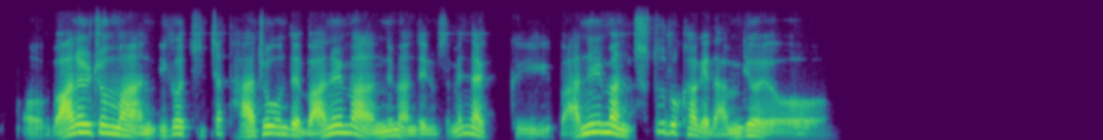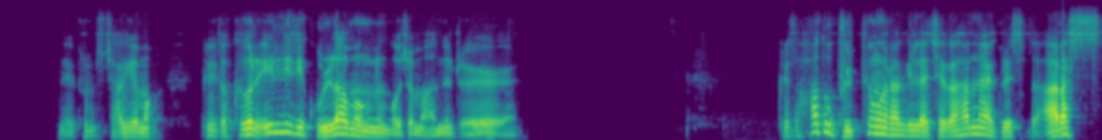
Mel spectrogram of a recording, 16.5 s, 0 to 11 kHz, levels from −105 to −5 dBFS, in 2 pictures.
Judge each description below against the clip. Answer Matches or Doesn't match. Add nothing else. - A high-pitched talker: Doesn't match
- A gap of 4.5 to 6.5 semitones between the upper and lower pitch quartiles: Doesn't match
